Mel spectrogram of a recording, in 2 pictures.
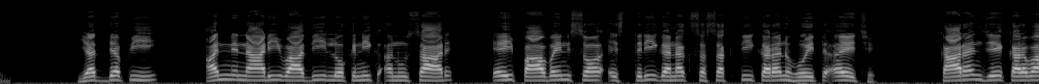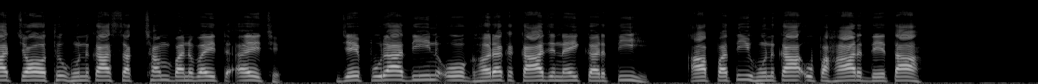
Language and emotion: Maithili, neutral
